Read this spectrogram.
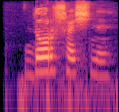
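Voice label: "доршасьны", Komi, female; kpv audio dict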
